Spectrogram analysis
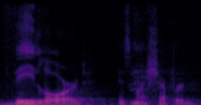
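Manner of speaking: "The" said as long "thee", drawn out; stress on THE. Shown as a demonstration. Pastor reading the psalm to his congregation, stressing "The". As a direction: slowly read it, leaning on "The". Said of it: "depending upon how you stress a word".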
